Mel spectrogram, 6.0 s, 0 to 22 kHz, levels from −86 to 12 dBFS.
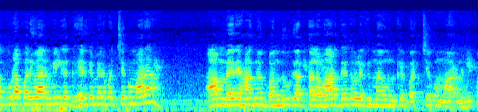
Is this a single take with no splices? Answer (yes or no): yes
